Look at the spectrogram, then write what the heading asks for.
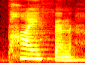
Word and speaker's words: Python: have to say Python Python there are three potential difficulties here number one you don't see pip but you say PI like an apple pie number two you don't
